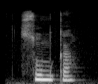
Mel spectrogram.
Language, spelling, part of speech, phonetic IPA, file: Russian, сумка, noun, [ˈsumkə], Ru-сумка.ogg
- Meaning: 1. bag, handbag (US: purse) 2. pouch 3. satchel 4. wallet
